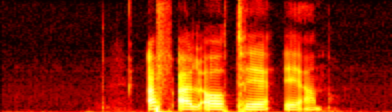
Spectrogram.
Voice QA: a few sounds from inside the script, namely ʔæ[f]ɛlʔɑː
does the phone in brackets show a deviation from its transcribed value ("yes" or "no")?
no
